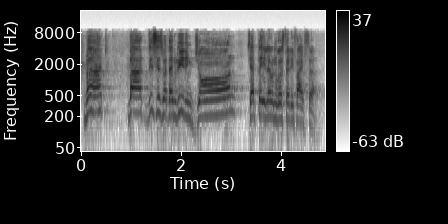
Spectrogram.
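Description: A man's voice: high voice, normal speed, darkish tone, lo-fi sound, slight background noise. A man giving a public debate speech, emphatic and repetitive, quoting scripture to make his points. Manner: emphatic, repeats key phrases, cites scripture. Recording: echoey hall reverb.

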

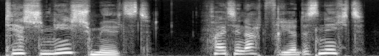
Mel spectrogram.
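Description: A man's voice: sits high, animated, takes it slowly, dry recording, studio quality, voice pushed up. Man doing an eager, giggly young girl. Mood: whispering.

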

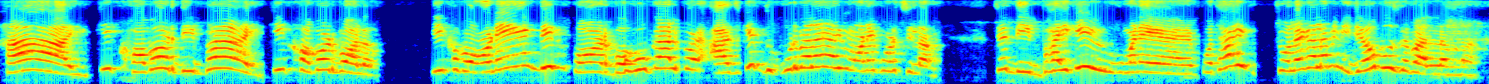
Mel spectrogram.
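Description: She has a very high, fairly bright voice with lively intonation and a fairly quick pace: a young cooking-channel host from Medinipur, West Bengal, India. On her casual livestream she reads viewer comments aloud and responds to each viewer by name.

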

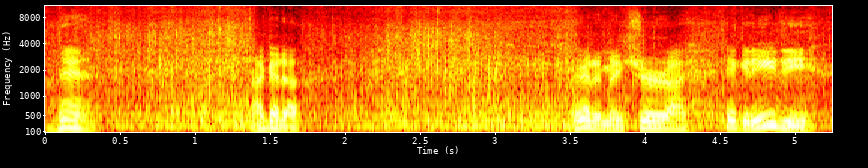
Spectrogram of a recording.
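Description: A man rides hard down a forest trail and calls out his thoughts over the ride, loud, high and excited. He sounds out of breath between his remarks, and the sound comes from an action camera on the handlebars. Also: unhurried, background noise. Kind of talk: riding commentary.

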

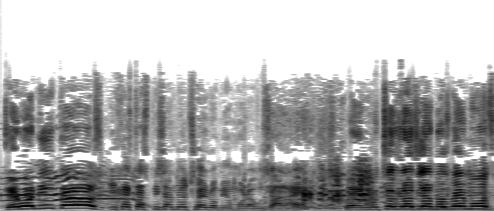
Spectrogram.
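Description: A Mexican man hosting a street vlog, joking and teasing people and leading loud cheers outdoors. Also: very high voice, quick pace, noisy background. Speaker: influencer host. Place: outdoors at a graduation in town.

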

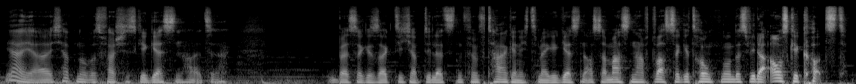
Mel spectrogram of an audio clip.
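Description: A man's voice: on the low side, fairly even intonation, fairly quick, a little mellow, soft background music, natural voice. A man voicing a vain, arrogant young female fashion model in a horror story reading, speaking in a haughty, condescending way. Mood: falsely calm.

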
